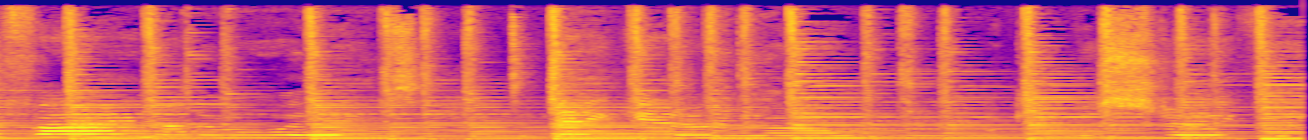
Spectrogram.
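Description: Acoustic-electric guitar strummed in a steady rhythm, with a woman singing over it in a home cover of a pop-rock ballad.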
